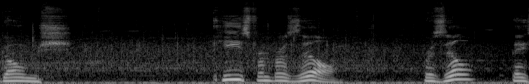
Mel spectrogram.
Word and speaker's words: Gomes: And you notice how I said Gomes. He's from Brazil. Brazil, they speak Portuguese. In Portuguese, and I learned this from following European soccer, the S is pronounced with a sh. So it's Gomes.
